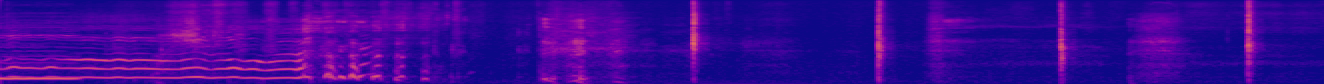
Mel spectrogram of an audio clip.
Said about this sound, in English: That seems like a threatening clap. Did he enjoy it? I can't tell. I guess it's the best. Are you slow clap? Are you gonna build up or anything? Like, no. This is as much as I enjoyed it. As slow as I'm gonna clap for you.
